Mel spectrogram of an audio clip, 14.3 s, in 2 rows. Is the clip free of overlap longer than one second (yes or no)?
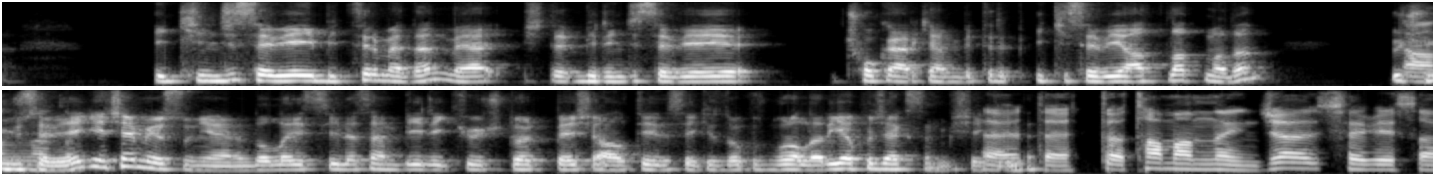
yes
